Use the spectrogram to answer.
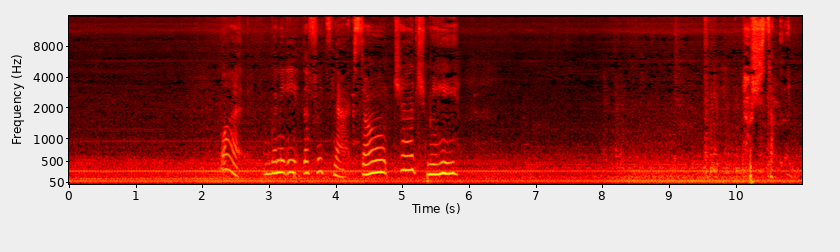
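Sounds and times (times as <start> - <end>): steady machine hum: 0.0 - 11.0.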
